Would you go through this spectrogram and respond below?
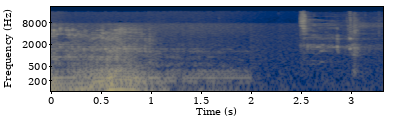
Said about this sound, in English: Did somebody just growl? I think it was a car.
